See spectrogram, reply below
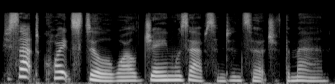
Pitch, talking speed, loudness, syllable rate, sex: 195 Hz, 235 wpm, -18 LUFS, 4.9 syllables/s, female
